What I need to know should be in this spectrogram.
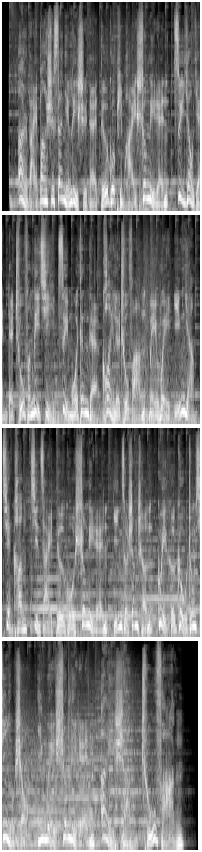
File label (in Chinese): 男 广告 活力; 双立人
